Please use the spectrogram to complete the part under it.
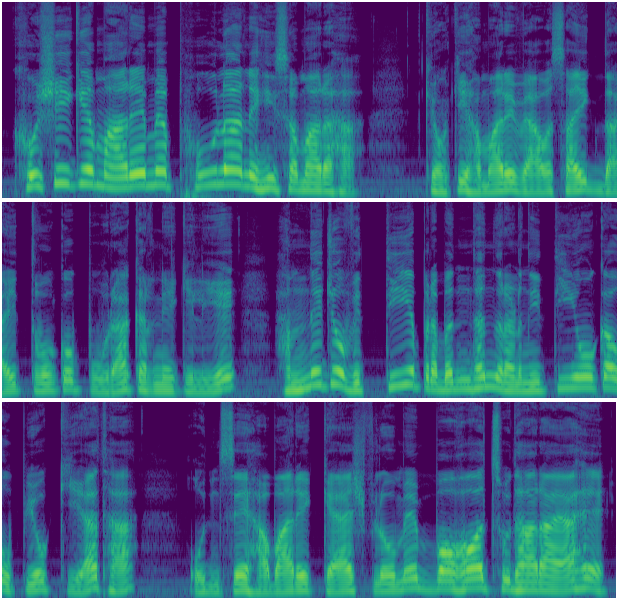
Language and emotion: Hindi, happy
